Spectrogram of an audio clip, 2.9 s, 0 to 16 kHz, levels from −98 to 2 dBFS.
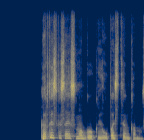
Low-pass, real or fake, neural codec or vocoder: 14.4 kHz; fake; vocoder, 44.1 kHz, 128 mel bands, Pupu-Vocoder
